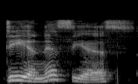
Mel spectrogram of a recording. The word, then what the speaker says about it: Dionysius: So, in Dionysius, I would say the I says ee and the Y says eh, like like in the other one.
